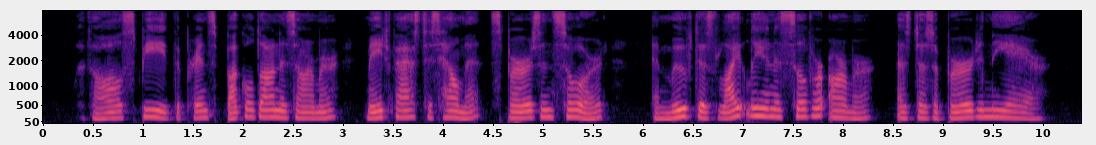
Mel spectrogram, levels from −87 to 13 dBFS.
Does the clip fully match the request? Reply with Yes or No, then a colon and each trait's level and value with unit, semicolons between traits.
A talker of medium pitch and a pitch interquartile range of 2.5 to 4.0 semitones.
Yes: medium, 170 Hz; average, 3.0 semitones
